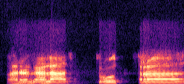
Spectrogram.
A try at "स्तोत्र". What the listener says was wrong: स्तोत्र नहीं है, स्तोत्र है, स्तोत्र। त्रो नहीं है जी, तो है।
